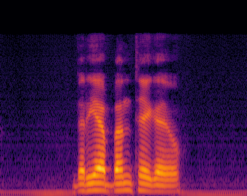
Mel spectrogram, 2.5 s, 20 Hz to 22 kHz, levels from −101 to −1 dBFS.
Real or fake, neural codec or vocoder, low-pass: fake; autoencoder, 48 kHz, 32 numbers a frame, DAC-VAE, trained on Japanese speech; 10.8 kHz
